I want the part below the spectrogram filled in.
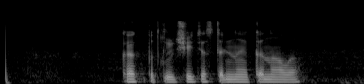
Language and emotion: Russian, neutral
